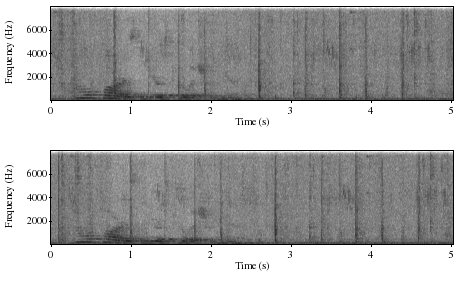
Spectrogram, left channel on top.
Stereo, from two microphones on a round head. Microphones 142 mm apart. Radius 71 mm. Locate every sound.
0.3 s a woman speaking: 25° left (ahead or behind), 8 m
